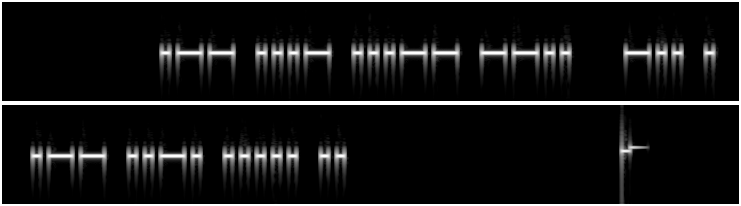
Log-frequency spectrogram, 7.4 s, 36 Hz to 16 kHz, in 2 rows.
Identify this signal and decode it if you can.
Morse code, heard as a keyed tone, about 30 wpm, 700 Hz. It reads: WV3Z DE WF5I
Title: USA Callsign DE Callsign - 4 Characters - 30wpm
